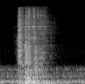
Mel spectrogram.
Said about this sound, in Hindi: वहाँ उस कमरे में अंधेरा हो गया और सबको पीछे से स्टोर रूम का दरवाज़ा बंद होने की आवाज़ सुनाई दी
